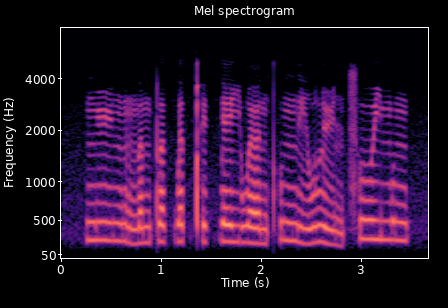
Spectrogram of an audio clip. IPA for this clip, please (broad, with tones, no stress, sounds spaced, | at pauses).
ŋ yː˨ ŋ ɐ˨˩ ŋ n̪ ɐ˨ n t̪ ɐ˨ k̚ l ɐ˥ t̚ pʰ ɪ˨˥ k̚ l e˧ j w œː˨ n kʷʰ ɪ˥ ŋ n̪ iː˨˥ w l yː˨˩ n t͡sʰ uː˥ j m ʊ˥ ŋ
